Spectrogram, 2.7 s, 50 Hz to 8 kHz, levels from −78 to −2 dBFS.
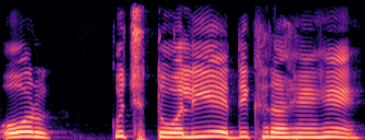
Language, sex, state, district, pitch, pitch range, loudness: Hindi, female, Madhya Pradesh, Bhopal, 255 Hz, 245-260 Hz, -12 LUFS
